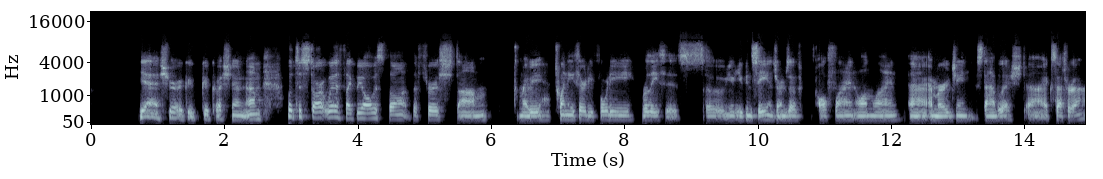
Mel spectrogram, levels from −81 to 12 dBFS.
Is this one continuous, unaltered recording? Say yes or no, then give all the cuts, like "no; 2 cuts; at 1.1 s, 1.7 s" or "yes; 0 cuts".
no; 2 cuts; at 6.4 s, 9.2 s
